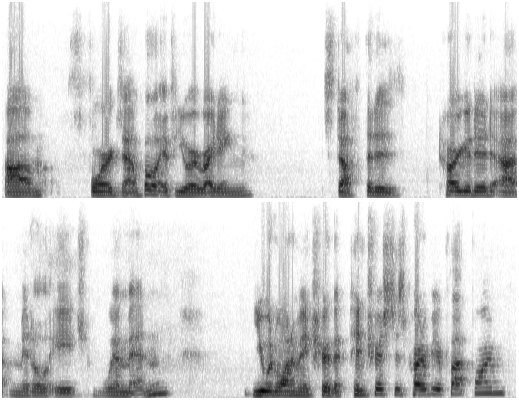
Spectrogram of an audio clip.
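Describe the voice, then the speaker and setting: A man co-hosting a casual podcast, thoughtful and hesitant, pausing to find his words. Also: fairly high pitch, fairly even intonation, pushed and bright. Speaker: podcast co-host. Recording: slightly muffled podcast audio.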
